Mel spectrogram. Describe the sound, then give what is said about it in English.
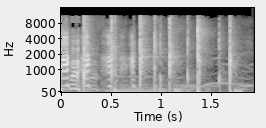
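A few people clap hands in an irregular, brisk patter of sharp slaps, welcoming a radio co-host, while voices chatter and cheer over it throughout. “For like ever, and we still applaud her.”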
